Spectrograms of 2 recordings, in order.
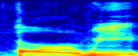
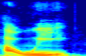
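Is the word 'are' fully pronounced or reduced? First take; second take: full; reduced. First: The word 'are' is said in full. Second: The word 'are' is reduced and nearly dropped.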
